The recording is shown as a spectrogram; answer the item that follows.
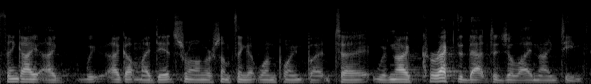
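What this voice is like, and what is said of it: Northern Irish accent. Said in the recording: “In Northern Ireland and England. So there's where the accent has originated.”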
